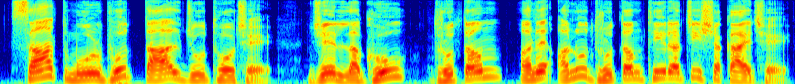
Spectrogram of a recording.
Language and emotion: Gujarati, neutral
